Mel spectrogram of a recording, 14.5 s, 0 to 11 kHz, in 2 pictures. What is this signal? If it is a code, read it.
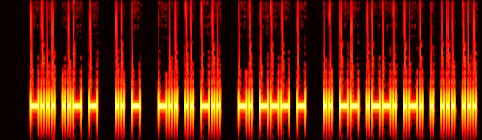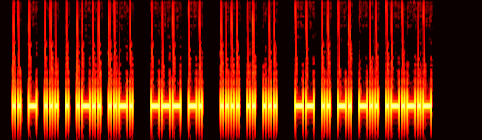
Morse code, heard as a keyed tone, about 30 wpm, 700 Hz. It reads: BUT IT DID NOT IMPRESS ITSELF ON HIS MIND.
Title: Sentences from Top 1600 Words 30wpm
